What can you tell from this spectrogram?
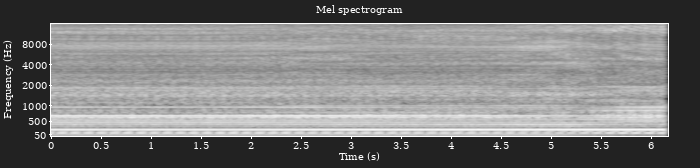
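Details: Steady mechanical motor hum with a fast regular pulsing buzz, the continuous sound of a running nebulizer compressor producing aerosol.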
